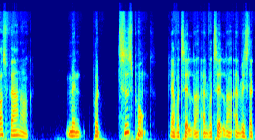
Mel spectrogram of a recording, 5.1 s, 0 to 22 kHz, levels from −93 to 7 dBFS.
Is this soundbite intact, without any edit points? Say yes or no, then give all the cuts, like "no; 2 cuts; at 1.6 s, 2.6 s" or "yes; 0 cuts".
no; 1 cut; at 4.2 s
